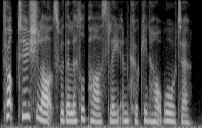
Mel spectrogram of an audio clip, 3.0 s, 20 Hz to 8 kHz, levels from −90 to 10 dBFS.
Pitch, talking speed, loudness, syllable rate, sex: 200 Hz, 235 wpm, -19 LUFS, 5.7 syllables/s, female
